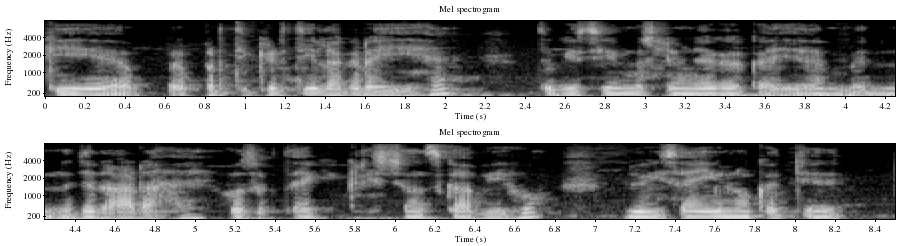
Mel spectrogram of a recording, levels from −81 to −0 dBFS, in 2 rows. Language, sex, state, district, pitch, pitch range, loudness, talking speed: Hindi, male, Bihar, West Champaran, 100 Hz, 95-105 Hz, -18 LUFS, 190 wpm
